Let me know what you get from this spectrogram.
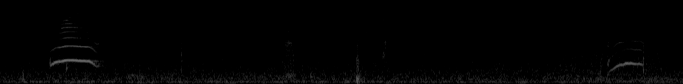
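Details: Bottle-fed foster kitten Harper at a Los Angeles kitten rescue: one clear, high, bowed meow near the start, then near silence with faint clicks, and a second softer meow at the very end.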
